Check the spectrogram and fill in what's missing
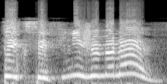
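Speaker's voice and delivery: triumphant lift. Real, not acted. Speaker telling the youth to rise again, triumphant. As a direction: sound like rising from the ground. Guest preaching getting back up.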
